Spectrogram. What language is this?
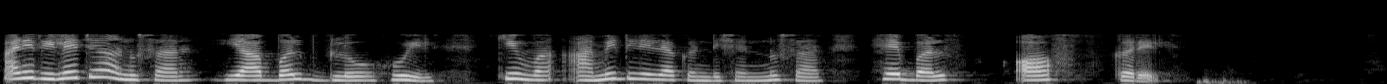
Marathi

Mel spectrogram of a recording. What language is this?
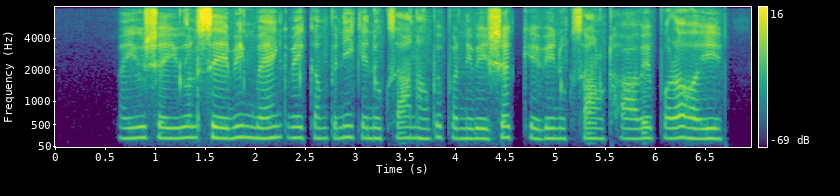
Magahi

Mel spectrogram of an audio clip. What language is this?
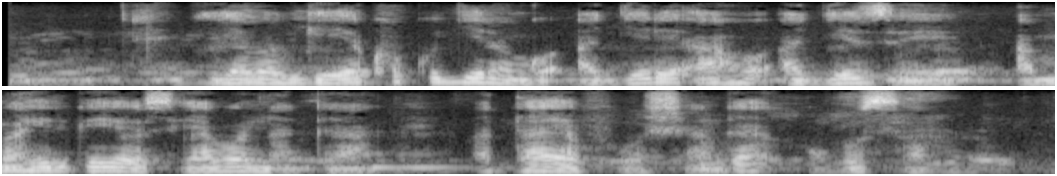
Kinyarwanda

